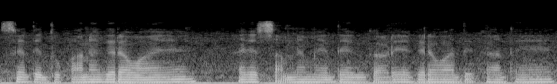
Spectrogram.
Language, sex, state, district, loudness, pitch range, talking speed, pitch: Chhattisgarhi, male, Chhattisgarh, Bilaspur, -17 LUFS, 110-115 Hz, 160 wpm, 115 Hz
